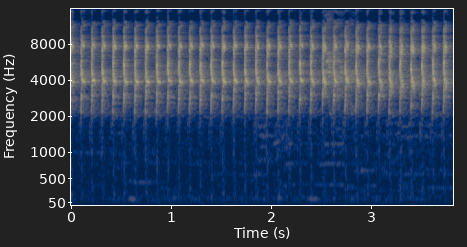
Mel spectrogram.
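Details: Lovebird giving its 'ngekek' chatter, a fast, even stream of harsh high chips at about three per second, steady and unbroken throughout, with only faint low room sounds beneath.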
